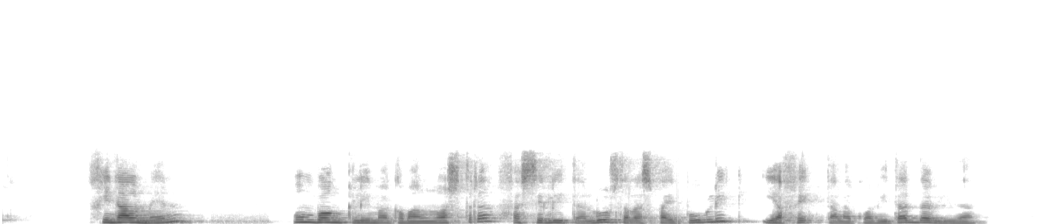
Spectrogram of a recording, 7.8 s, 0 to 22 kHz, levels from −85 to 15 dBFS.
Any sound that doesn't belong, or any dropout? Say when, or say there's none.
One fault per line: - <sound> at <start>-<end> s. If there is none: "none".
none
